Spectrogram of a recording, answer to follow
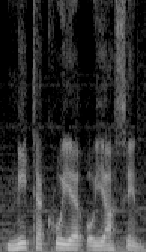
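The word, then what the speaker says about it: Mitakuye Oyasin: In ancient Native American wisdom, uh they have a phrase that's I think pronounced mitakuya o yasin, which is we are all relatives.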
